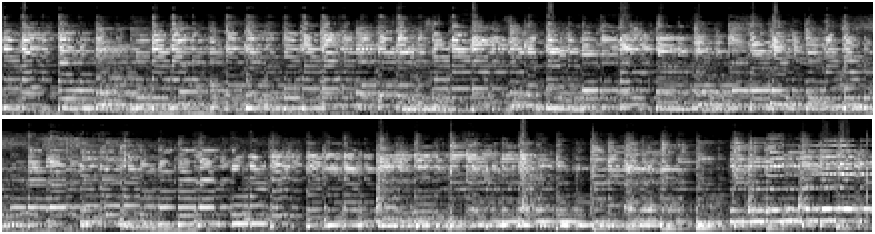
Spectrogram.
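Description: Bağlama (long-necked Turkish lute) and acoustic guitar playing an instrumental passage of a Turkish folk-pop song, with quick plucked and strummed notes and no singing.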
